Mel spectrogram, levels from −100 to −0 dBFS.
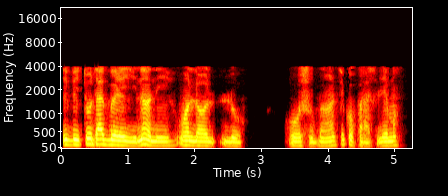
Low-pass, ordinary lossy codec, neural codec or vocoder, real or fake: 7.2 kHz; AAC, 16 kbps; none; real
